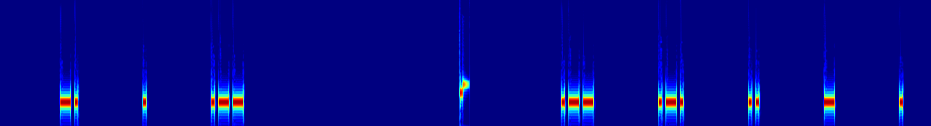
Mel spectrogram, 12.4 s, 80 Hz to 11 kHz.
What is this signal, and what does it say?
Morse code, heard as a keyed tone, about 25 wpm, spaced as for 9 wpm, 700 Hz. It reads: NEW WRITE
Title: 6x Character Spacing - Top 300 Words - 25wpm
